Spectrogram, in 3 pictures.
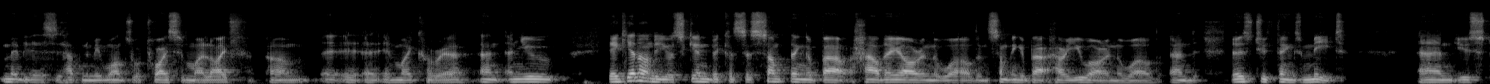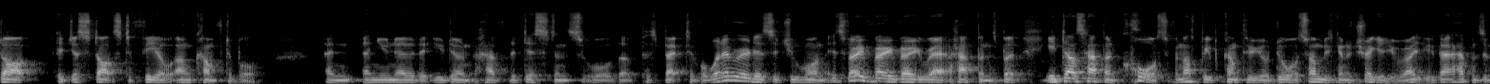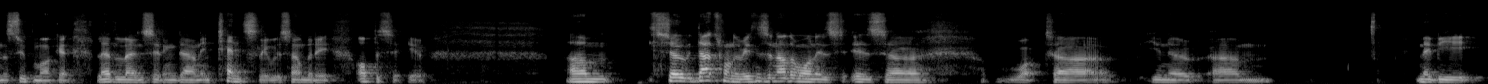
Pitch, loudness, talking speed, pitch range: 110 Hz, -29 LUFS, 180 wpm, 100-125 Hz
